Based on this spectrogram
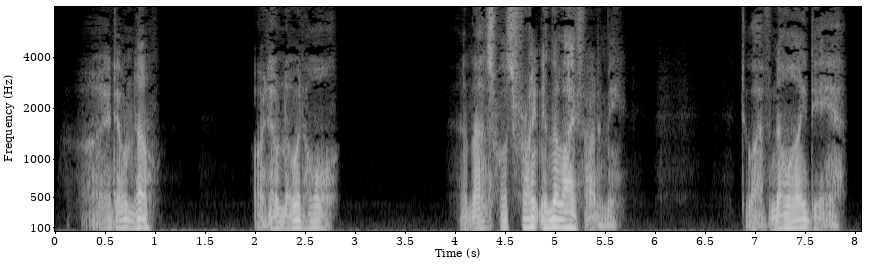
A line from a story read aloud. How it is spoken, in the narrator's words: He said hoarsely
